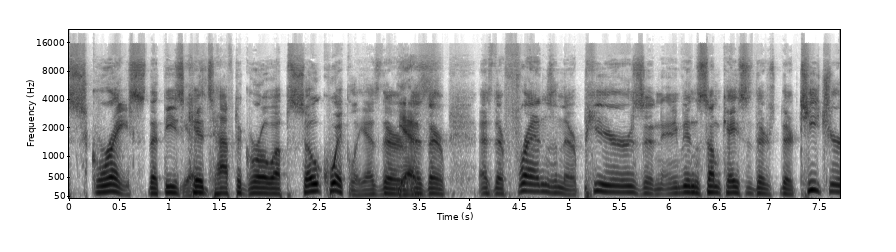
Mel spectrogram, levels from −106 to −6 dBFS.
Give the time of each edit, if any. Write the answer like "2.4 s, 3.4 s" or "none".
none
